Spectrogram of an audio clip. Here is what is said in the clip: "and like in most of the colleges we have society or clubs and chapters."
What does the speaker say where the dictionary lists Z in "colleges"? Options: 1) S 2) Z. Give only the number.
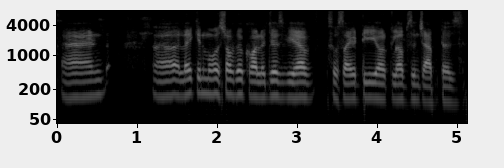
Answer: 2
